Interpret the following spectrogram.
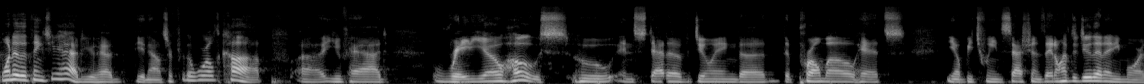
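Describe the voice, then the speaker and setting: A man at a middle pitch hosting a podcast conversation, recorded with a dry, close sound. He talks loosely and conversationally, handing topics to his guests. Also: vocal fry, a bit bright, no room sound. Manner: conversational, steering the discussion with questions. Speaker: podcast host. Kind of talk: casual panel discussion.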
